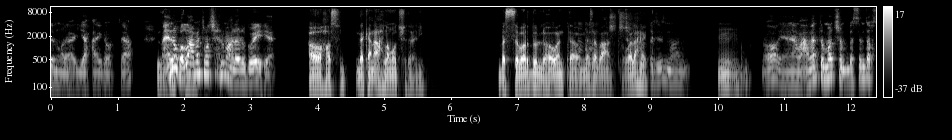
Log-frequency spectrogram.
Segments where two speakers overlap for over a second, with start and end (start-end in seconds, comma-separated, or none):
7.4-9.1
